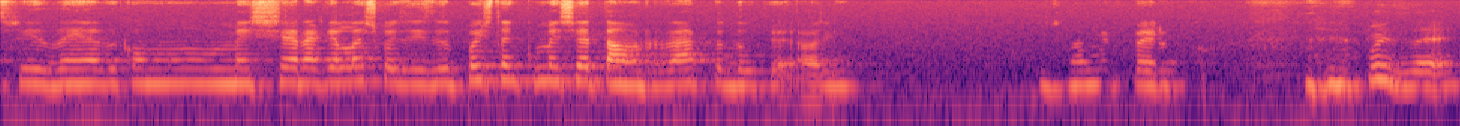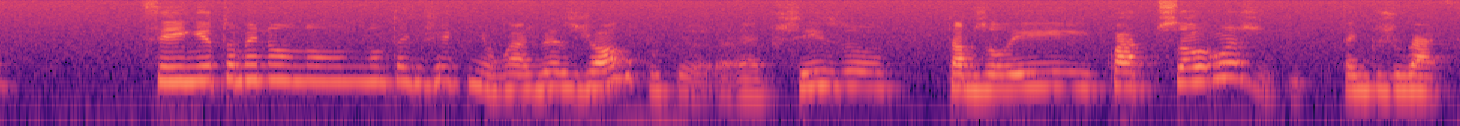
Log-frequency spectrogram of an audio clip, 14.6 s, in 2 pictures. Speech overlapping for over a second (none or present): none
